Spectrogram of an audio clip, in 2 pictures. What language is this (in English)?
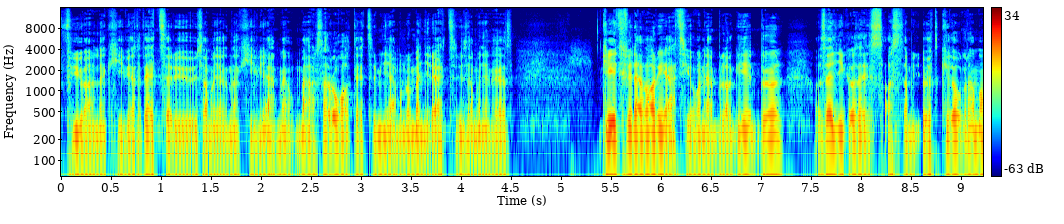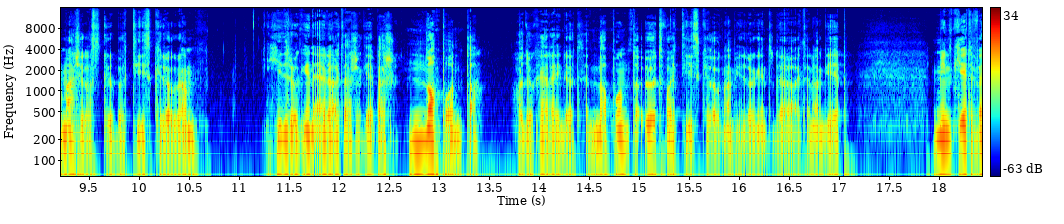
Hungarian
